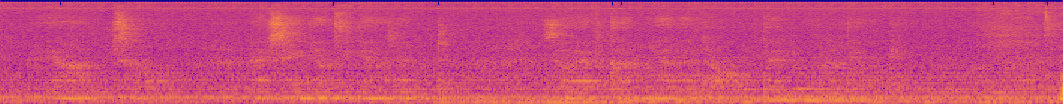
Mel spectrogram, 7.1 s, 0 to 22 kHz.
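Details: 30-year-old woman with left unilateral vocal fold paralysis after thyroid surgery, before voice therapy; weak breathy voice, unable to speak loudly, needing breaths to complete one sentence.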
